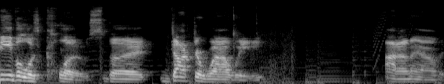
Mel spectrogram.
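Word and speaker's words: Wily: the platform Dr W actually it's not pronounced Dr Wy it's Dr woi um get it right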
